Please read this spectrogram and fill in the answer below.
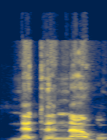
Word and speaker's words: Netanyahu: BB is easier to pronounce for me. Netanyahu. Netanyahu.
